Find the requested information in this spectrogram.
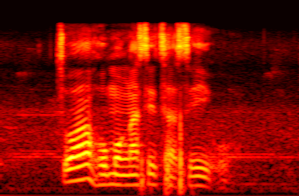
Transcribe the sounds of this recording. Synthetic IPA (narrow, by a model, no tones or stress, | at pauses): t͡sʼwaɦʊmʊŋasɪt͡sʰasɪːʔʊ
